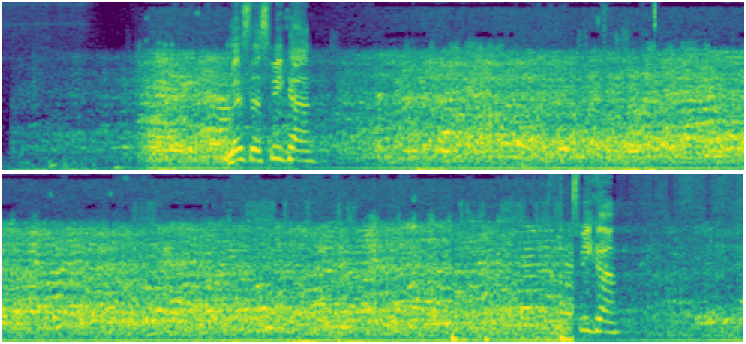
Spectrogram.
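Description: A crowd cheers and applauds in a large hall.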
